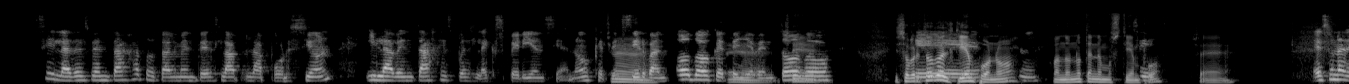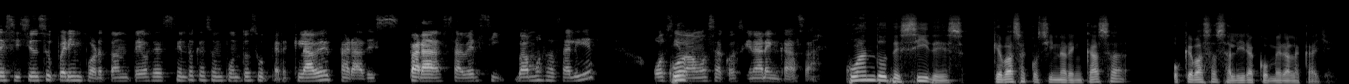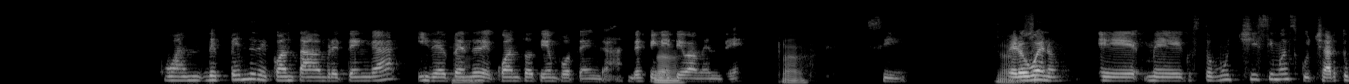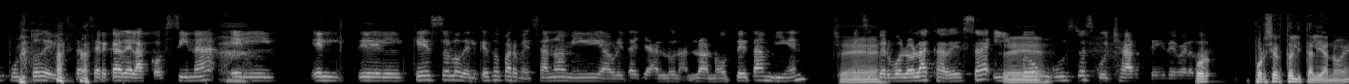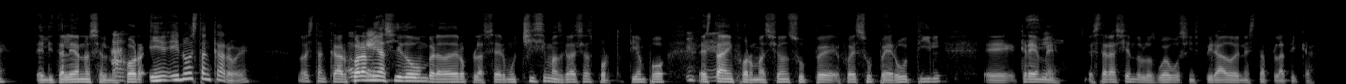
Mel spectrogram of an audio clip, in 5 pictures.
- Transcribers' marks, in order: laugh; tapping
- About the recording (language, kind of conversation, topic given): Spanish, unstructured, ¿Prefieres cocinar en casa o comer fuera?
